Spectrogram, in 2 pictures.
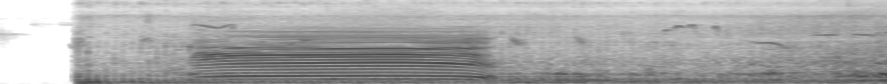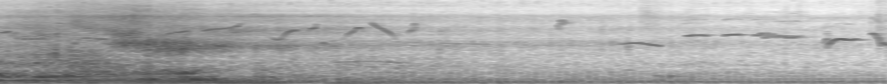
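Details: Tame cow moos once in the afternoon while a herd is driven along, a long rich harmonic call lasting over a second, followed by rustling noise and scattered bird chirps.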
